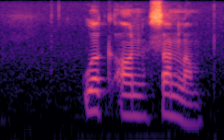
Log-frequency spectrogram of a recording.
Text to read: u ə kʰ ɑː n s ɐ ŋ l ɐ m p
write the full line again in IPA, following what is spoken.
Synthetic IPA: u ə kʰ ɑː n s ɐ n l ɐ m p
